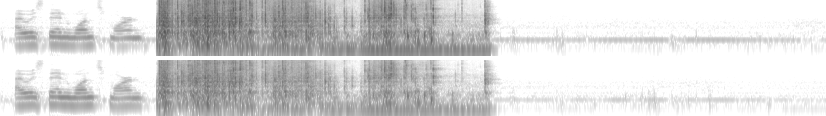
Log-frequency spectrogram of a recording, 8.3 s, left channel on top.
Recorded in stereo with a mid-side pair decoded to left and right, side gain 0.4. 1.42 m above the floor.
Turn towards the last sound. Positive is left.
turn(degrees=55)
